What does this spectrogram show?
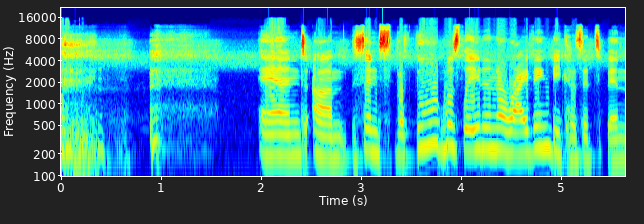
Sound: chuckles

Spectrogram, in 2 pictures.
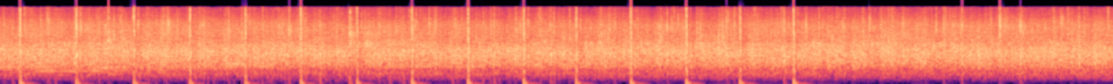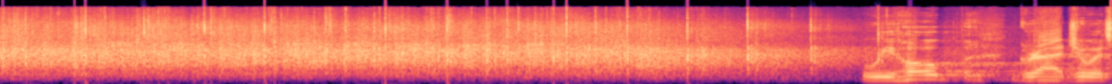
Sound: applause

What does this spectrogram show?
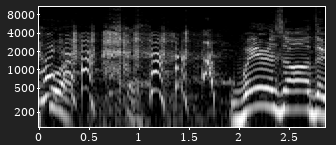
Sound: laughing

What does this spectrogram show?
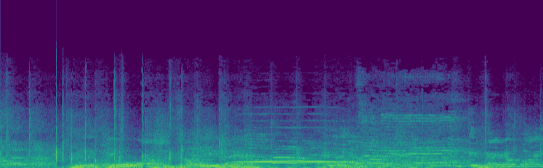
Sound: crowd cheering drowns out speech

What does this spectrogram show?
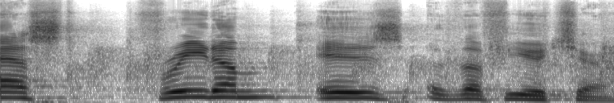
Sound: applause

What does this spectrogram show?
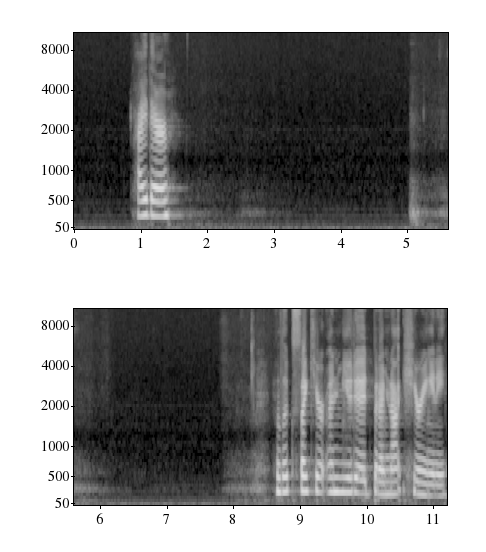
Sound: silence

